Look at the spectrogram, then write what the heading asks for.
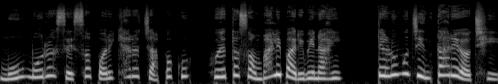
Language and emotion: Odia, fearful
